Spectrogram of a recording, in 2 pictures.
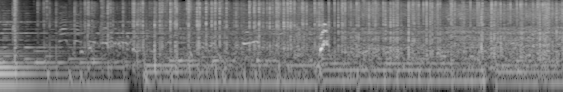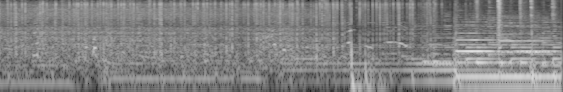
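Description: Flower-pot fountain fireworks spraying sparks with a dense crackling hiss, under background music with a steady bass line; the music comes up louder near the end.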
